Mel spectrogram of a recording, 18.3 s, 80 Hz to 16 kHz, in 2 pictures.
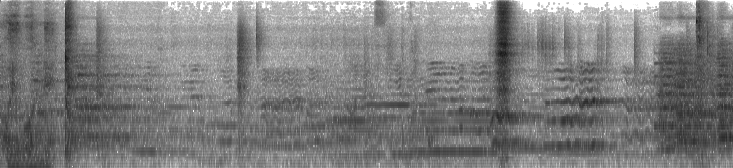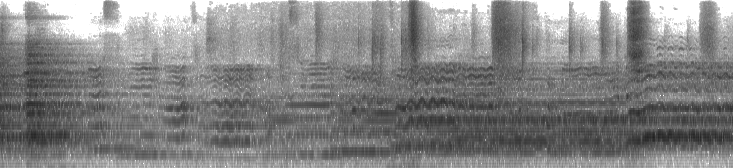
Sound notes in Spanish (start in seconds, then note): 0.0 Sollozos; 4.5 ¶ Ópera ¶; 15.6 ¶ Ópera ¶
